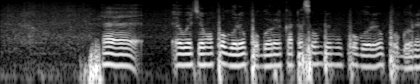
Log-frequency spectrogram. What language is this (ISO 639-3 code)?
luo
